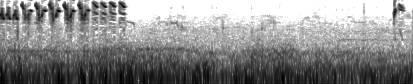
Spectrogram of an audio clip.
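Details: Parachinar Himalayan goldfinch delivers a rapid one-second run of high, tinkling twitters, then falls silent before one final short note, with faint low background noise.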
